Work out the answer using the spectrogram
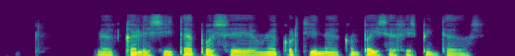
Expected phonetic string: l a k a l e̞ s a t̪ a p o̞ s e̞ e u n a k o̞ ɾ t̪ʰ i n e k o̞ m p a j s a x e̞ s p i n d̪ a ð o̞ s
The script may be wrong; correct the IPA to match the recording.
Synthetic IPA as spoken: l a k a l e̞ s i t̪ a p o̞ s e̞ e u n a k o̞ ɾ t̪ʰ i n a k o̞ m p a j s a x e̞ s p i n t̪ a ð o̞ s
